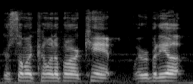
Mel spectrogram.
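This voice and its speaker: A man's voice: a little high, flat delivery, racing, a bit bright. A man role-playing in character as a player in a tabletop game, over faint background noise. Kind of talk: brisk in-character role-play.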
